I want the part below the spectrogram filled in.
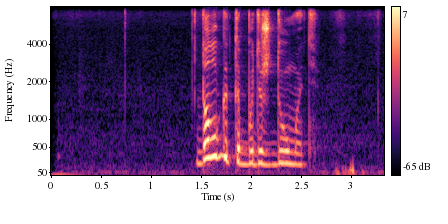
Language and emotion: Russian, angry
